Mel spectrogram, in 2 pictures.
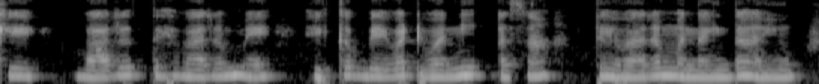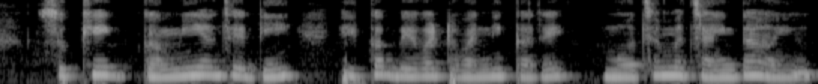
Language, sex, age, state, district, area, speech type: Sindhi, female, 18-30, Gujarat, Junagadh, urban, spontaneous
